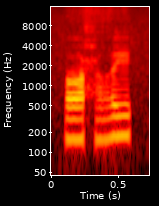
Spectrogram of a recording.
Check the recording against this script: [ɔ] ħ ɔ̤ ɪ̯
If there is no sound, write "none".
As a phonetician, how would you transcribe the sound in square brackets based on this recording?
ɔ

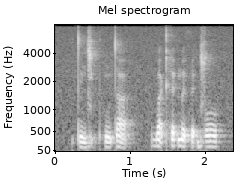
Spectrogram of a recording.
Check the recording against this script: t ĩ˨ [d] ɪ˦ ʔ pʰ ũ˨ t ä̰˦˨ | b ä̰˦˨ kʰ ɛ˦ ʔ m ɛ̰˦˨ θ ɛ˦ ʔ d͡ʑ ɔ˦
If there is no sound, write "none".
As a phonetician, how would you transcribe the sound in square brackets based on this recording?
d͡ʑ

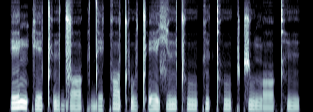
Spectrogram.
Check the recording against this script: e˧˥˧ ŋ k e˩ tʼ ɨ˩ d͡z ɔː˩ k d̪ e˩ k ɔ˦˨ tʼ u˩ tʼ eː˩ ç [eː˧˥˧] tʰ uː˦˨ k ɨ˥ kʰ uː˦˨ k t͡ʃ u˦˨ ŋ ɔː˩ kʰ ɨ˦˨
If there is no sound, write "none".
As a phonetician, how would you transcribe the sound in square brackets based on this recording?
ɨː˧˥˧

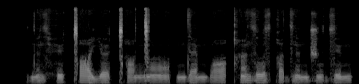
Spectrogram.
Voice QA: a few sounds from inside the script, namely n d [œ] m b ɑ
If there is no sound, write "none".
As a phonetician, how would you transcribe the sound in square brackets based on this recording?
æ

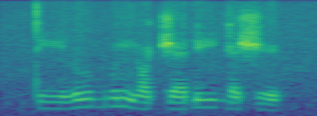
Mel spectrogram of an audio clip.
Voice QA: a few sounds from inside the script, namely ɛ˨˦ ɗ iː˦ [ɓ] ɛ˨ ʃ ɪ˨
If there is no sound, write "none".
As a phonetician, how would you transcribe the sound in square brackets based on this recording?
ɡ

